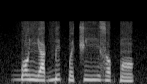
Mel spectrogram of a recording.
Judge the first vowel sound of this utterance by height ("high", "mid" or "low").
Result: mid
